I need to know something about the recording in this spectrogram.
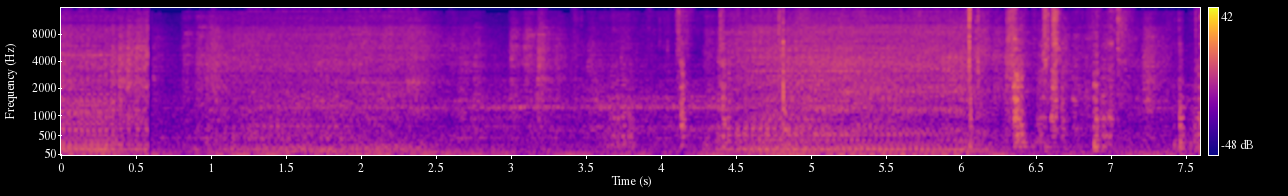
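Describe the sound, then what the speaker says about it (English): Roadworks digging up the road outside a house, heard as continuous machinery rumble with scattered knocks and clanks, fairly steady and somewhat distant. "the guys have started digging the road up outside my house today, so I'm going to have a little bit of background noise"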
